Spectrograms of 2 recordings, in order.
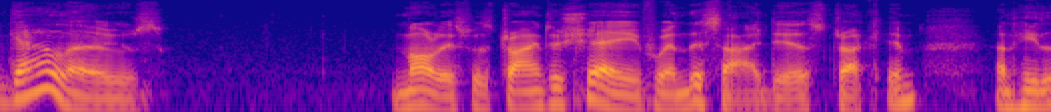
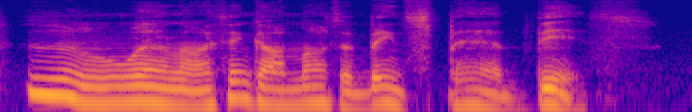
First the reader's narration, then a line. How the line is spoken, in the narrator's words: he said bitterly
